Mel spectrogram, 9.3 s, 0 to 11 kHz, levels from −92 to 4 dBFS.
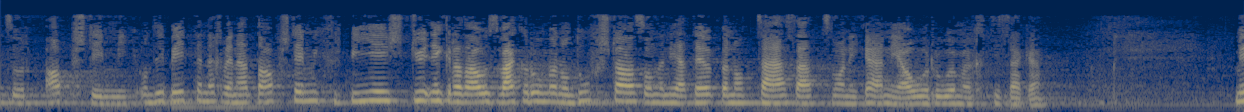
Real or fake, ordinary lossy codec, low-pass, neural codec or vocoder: real; MP3, 64 kbps; 7.2 kHz; none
